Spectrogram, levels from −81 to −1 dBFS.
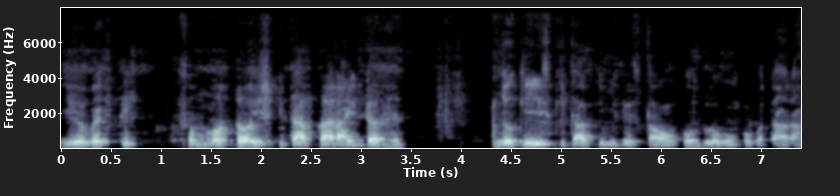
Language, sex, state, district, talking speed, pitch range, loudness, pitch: Hindi, male, Uttar Pradesh, Gorakhpur, 145 wpm, 110-130 Hz, -17 LUFS, 115 Hz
